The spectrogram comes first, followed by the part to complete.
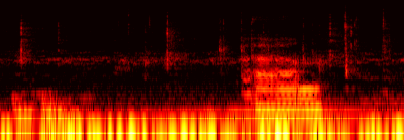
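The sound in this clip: Notes typed on a computer keyboard: scattered, irregular key clicks, briefly joined by a voice speaking.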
